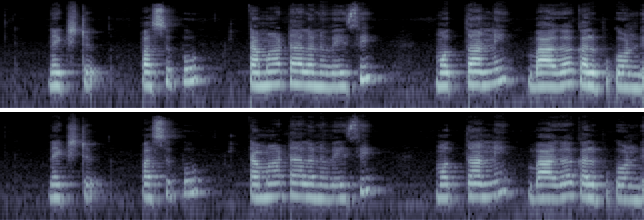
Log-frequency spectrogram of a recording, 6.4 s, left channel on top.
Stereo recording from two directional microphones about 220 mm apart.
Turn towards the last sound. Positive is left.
turn(degrees=25)  # may be behind; listen again after turning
